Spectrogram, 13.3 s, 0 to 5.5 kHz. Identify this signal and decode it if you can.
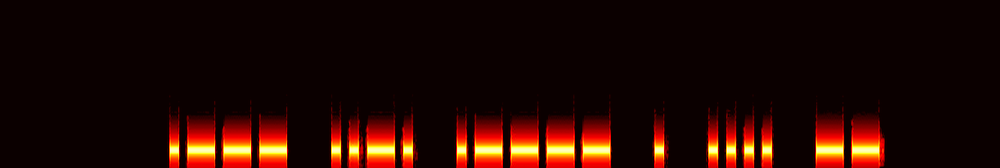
Morse code, heard as a keyed tone, about 10 wpm, spaced as for 8 wpm, 600 Hz. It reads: JF1EHM
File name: Callsigns-10-8wpm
